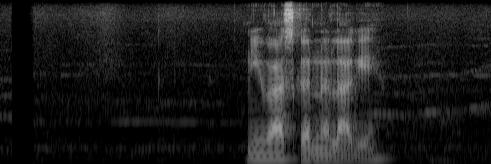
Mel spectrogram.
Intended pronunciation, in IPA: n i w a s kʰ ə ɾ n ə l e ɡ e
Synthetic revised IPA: n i ʋ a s k ə ɾ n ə l a ɡ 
